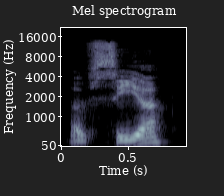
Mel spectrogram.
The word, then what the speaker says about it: Sia: I'm a huge fan of Sia. And yeah. – I've been listening to her album a lot. I think the song. – Is that how you say her name? – Yeah.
